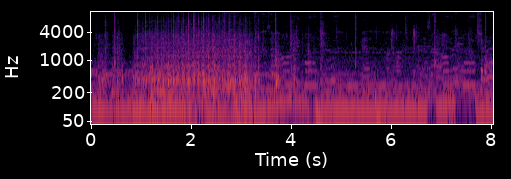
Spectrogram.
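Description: A sewing machine stitches the fabric of an organizer basket with a steady, fast mechanical whir and rattle that runs under much of the clip, close by, with ticking clicks and a short pause near the middle.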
